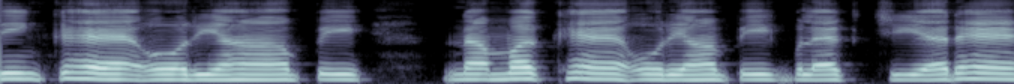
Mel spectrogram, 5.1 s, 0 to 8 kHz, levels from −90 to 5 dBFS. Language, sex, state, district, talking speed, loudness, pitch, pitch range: Hindi, female, Haryana, Rohtak, 165 wpm, -15 LUFS, 185 Hz, 180-195 Hz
